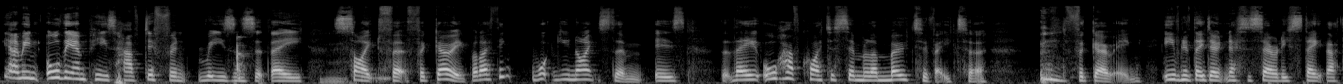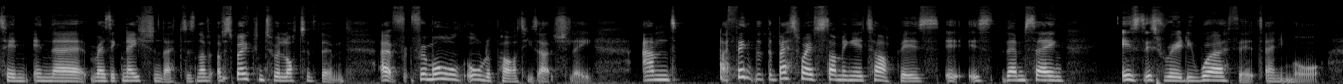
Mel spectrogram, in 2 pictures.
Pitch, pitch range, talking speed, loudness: 195 Hz, 170-225 Hz, 185 wpm, -24 LUFS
